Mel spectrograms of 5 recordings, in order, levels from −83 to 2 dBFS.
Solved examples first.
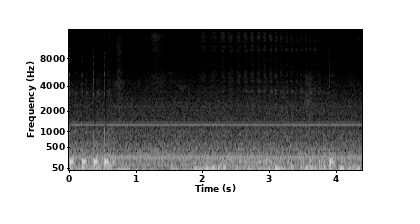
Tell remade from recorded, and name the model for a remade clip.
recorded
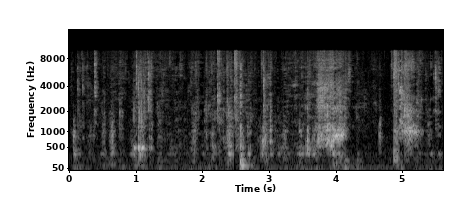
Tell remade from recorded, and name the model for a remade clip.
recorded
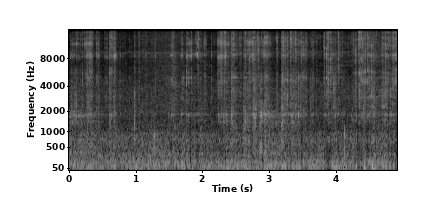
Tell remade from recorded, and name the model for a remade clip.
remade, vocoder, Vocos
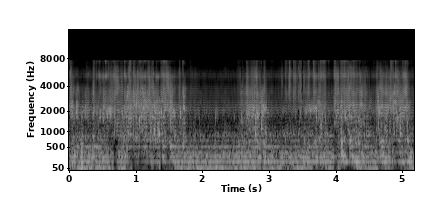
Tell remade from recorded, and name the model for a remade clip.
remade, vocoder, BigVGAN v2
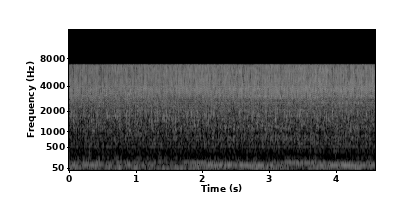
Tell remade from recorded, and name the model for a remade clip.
remade, vocoder, BigVGAN v2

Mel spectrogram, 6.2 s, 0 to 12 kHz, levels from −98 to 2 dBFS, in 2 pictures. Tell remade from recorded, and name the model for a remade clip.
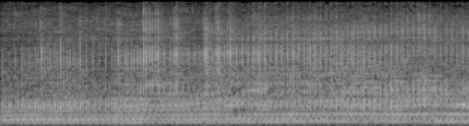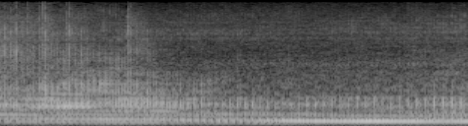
recorded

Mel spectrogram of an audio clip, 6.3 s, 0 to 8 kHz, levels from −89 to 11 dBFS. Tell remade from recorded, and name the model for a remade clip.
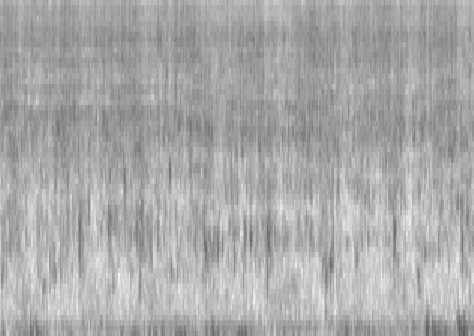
remade, vocoder, BigVGAN v2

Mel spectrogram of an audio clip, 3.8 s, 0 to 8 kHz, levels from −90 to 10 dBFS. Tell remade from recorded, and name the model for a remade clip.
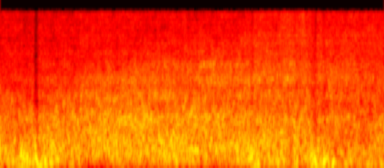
remade, codec, HILCodec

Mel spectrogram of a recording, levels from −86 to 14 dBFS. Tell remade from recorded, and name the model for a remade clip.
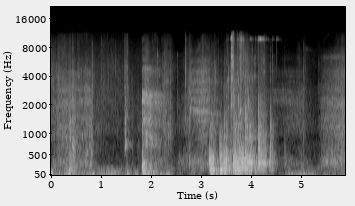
recorded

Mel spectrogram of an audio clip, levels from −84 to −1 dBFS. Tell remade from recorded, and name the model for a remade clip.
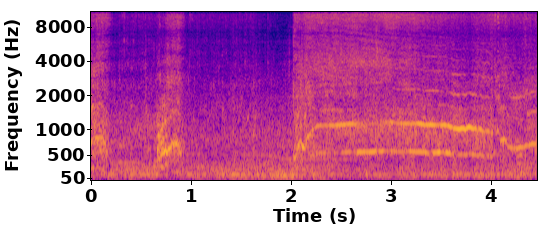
recorded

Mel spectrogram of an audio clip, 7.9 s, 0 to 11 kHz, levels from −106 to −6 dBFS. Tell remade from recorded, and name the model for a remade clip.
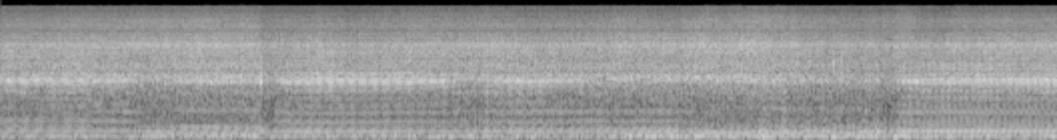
recorded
